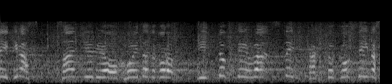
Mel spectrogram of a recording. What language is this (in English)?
Japanese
